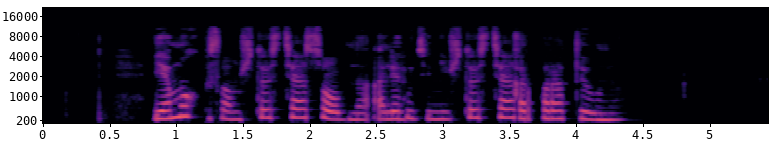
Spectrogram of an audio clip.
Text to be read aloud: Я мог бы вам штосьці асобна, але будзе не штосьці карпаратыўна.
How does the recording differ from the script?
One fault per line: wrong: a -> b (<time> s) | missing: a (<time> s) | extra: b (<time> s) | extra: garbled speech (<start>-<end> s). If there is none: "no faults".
no faults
